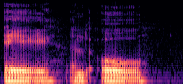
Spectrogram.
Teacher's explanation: The face and goat vowels are a lot smoother with less tongue movement, more like e and o, rather than a and o.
